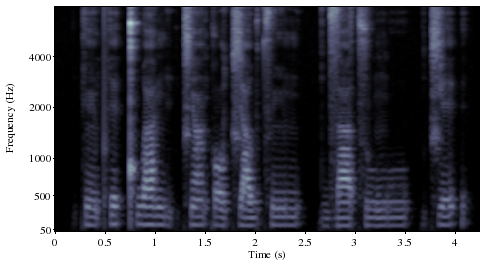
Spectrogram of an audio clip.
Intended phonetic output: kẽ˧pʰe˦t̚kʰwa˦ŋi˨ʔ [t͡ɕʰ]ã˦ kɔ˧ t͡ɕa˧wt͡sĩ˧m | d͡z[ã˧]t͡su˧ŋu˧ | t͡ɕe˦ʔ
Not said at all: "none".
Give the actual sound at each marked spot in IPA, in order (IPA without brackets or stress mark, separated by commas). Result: t͡ɕ, a˧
